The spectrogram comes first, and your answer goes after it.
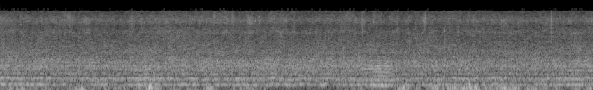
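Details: Bee collecting pollen, a steady low hum with layered tones held through the whole stretch, with soft thumps and a faint hiss of background noise.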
